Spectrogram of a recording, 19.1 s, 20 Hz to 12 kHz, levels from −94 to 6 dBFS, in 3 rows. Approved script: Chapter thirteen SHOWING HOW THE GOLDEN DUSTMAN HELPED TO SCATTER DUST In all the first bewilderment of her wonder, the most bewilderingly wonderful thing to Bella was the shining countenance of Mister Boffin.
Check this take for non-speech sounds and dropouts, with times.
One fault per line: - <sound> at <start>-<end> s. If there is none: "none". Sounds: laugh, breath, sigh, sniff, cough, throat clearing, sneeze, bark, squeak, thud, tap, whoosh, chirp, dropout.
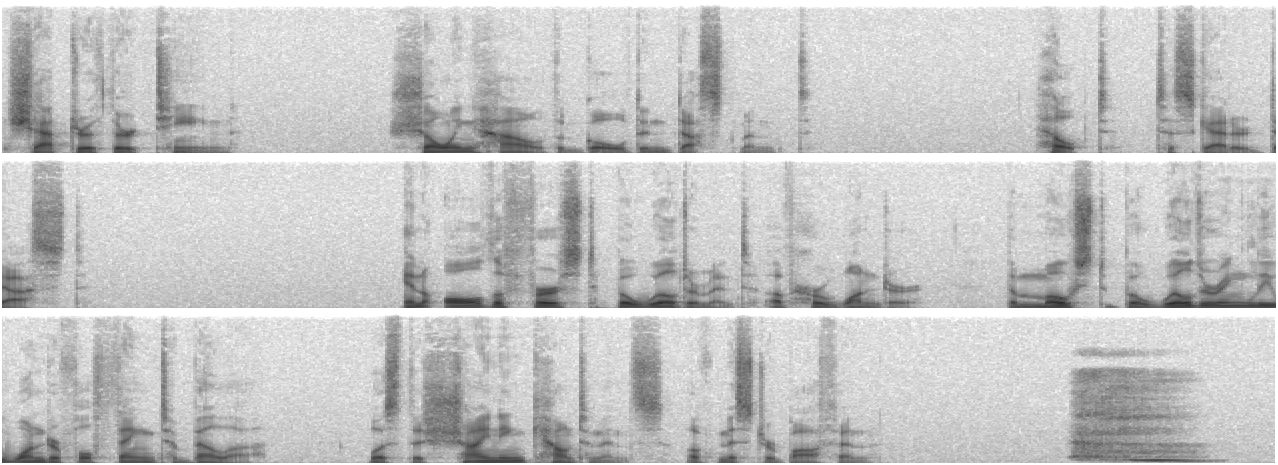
- sigh at 18.0-18.9 s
